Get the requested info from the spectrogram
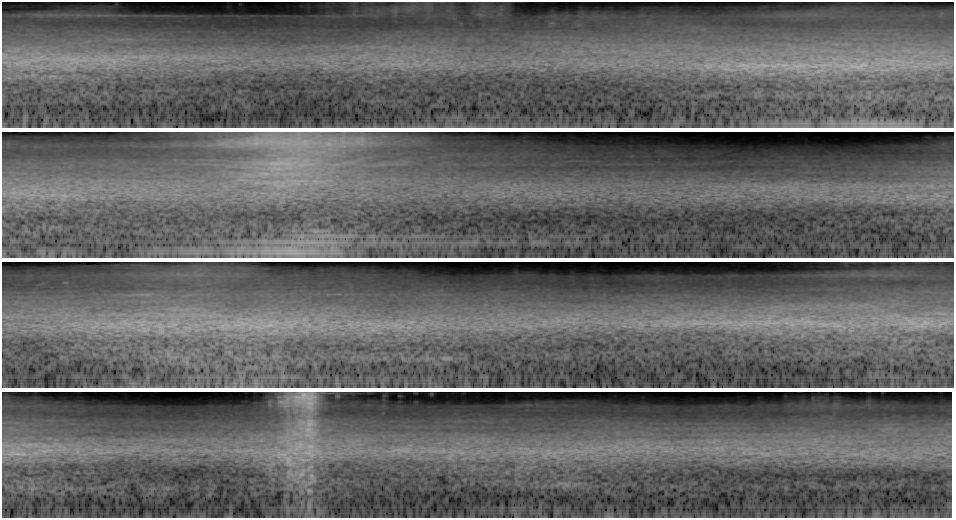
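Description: Road traffic on a multi-lane city road: cars passing one after another, each swelling and fading, one with a heavier low engine rumble about a third of the way through. A single sharp click near the end.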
